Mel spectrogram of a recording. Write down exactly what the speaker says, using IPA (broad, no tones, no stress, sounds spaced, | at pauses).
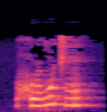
χʷ œ ɡ õ t͡ʃ ẽ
